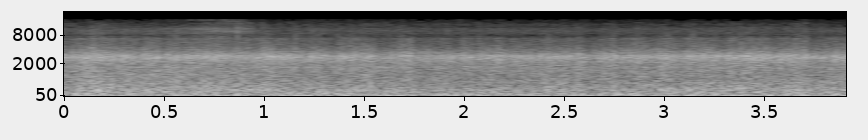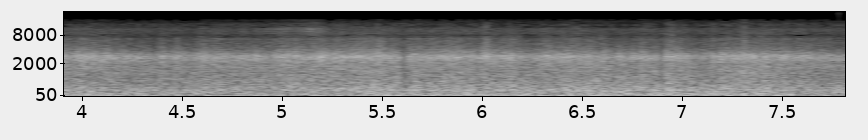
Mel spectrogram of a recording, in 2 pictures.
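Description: Steady wind noise buffeting the microphone of a motorcycle riding at about 60 km/h, with the vehicle's running noise underneath.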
